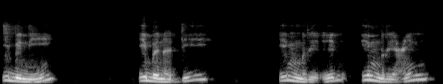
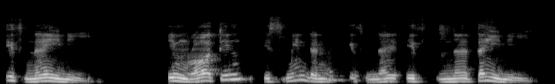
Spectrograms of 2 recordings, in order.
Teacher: semuanya baca e bukannya a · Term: kasrah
